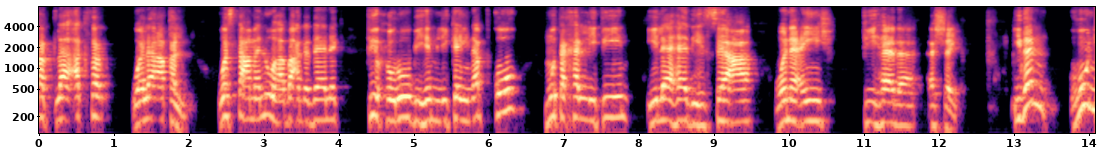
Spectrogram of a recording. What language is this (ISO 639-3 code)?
ara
